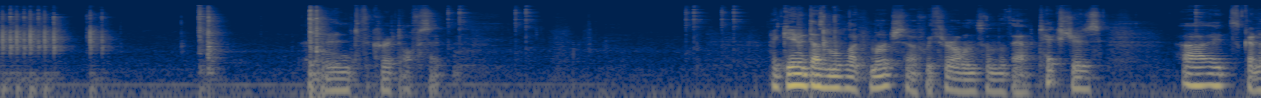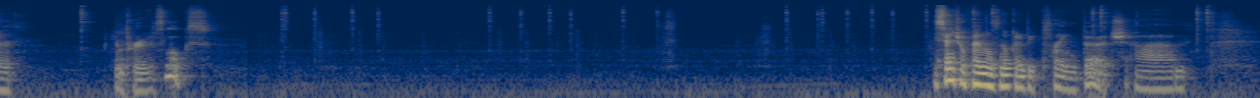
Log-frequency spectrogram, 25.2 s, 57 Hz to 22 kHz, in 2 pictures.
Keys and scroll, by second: 0.0 Left, 0.2 Left, 0.3 Left, 0.4 Left, 0.9 Left, 2.0-5.3 typing, 8.2 a.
